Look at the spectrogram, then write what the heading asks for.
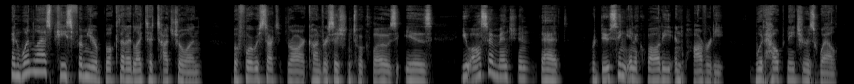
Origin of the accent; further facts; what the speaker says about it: mid-Atlantic, Appalachia, United States; I grew up in Appalachia in the mid Atlantic here in the United States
